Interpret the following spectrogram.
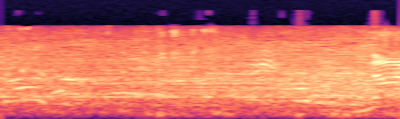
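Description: Basketball game sound in a packed arena: crowd noise with sneakers squeaking on the hardwood court. The crowd gets louder near the end.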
